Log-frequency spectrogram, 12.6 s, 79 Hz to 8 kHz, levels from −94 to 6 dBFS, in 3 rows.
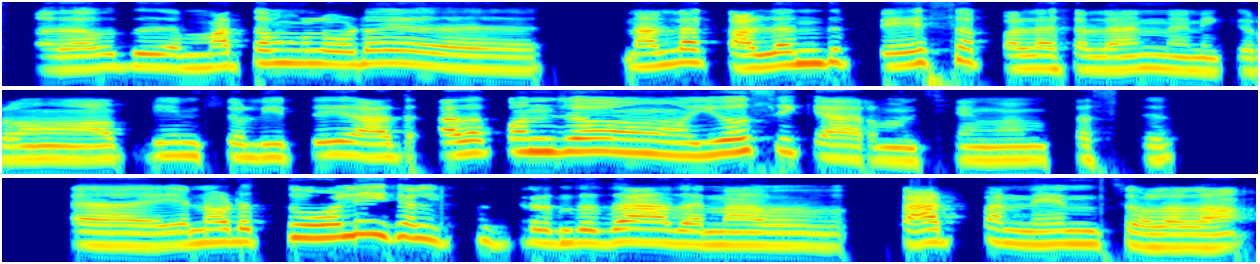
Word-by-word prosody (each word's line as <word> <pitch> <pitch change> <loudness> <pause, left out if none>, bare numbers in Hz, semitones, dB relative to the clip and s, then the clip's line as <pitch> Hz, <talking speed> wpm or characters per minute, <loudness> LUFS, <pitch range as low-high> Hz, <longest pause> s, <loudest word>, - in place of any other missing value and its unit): அதாவது 215 +4 -2 0.2
மத்தவங்களோட 280 +2 +1 0.9
நல்லா 265 +6 +4
கலந்து 260 +7 +4
பேச 260 +4 0 0.2
பழகலன்னு 205 0 -2
நினைக்கிறோம்" 185 0 -3
அப்டின்னு 220 +2 -6
சொல்லிட்டு. 205 +3 -4 0.2
அத 205 +1 -2
அத 245 - +4
கொஞ்சம் 275 0 +4 0.3
யோசிக்க 270 -2 +1
ஆரம்பிச்சேங்க 175 0 -5
மேம் 180 0 -4
ஃபர்ஸ்ட்டு. 185 -1 -10 0.7
அ - - +1 0.2
என்னோட 240 +2 +1
தோழிகள் 310 -1 +4
கிட்டருந்து 230 -2 -3
தான் 245 -1 +7
அத 220 -1 0
நான் 205 -1 +1
வ் 185 -1 -9 0.2
ஸ்டார்ட் 240 0 +4
பண்ணேன்னு 220 -1 -1
சொல்லலாம். 185 0 +1
220 Hz, 130 wpm, -24 LUFS, 195-260 Hz, 0.9 s, தான்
